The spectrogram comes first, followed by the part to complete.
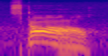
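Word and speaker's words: skål: is from norway and he's saying pronounce it school yeah so a you as in poor school skull is that right it's almost like a skull actually scroll skull is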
